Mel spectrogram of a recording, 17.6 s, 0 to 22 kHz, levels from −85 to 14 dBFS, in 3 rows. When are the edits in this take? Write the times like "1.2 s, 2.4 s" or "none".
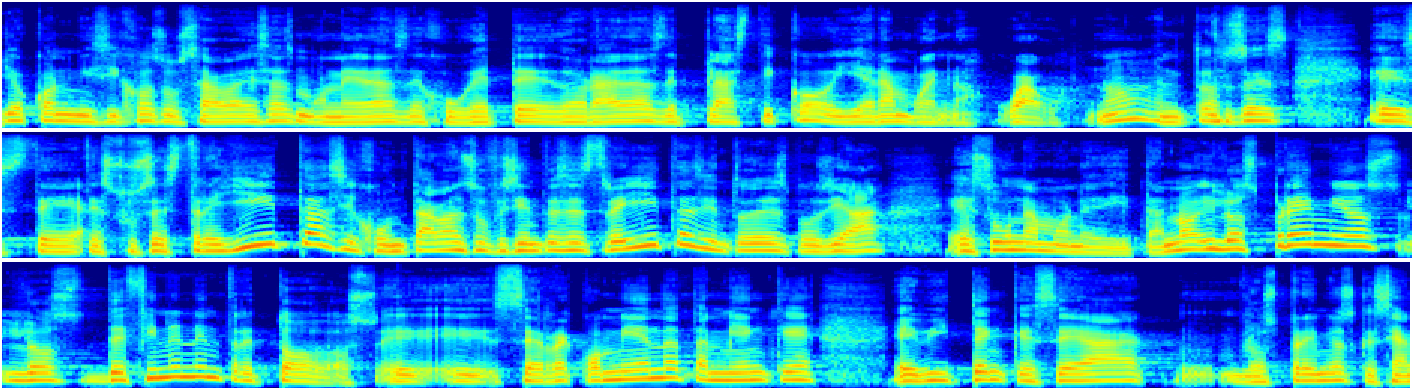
6.2 s, 11.7 s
